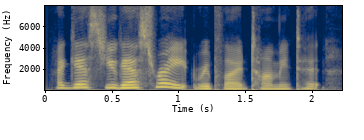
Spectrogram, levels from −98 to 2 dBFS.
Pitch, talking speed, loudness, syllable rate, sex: 230 Hz, 215 wpm, -19 LUFS, 5.1 syllables/s, female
